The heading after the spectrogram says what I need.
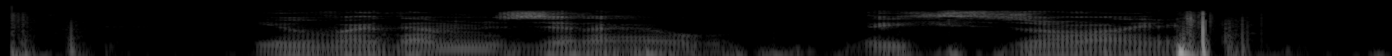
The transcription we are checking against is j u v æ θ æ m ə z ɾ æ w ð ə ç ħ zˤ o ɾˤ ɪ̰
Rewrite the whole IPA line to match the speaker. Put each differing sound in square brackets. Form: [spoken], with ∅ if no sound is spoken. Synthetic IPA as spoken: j u v æ [ð] æ m ə z ɾ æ w ð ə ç [θ] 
